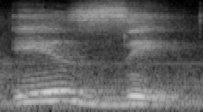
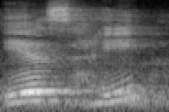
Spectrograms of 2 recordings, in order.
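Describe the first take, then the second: First: The h sound of 'he' is dropped. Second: The h sound of 'he' is pronounced. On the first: "o som do H vai sumir" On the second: "ao invés de is he"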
